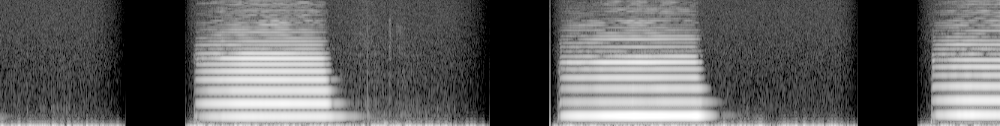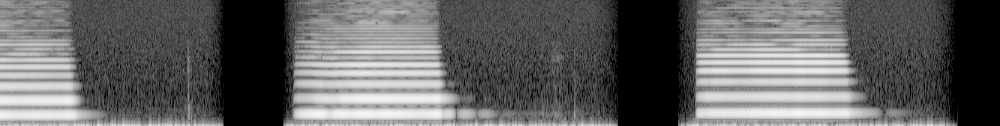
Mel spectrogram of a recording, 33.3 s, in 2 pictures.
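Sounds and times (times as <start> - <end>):
cello bowed on the A string: 3.3 - 7.6, 9.2 - 13.8, 15.6 - 20.0, 21.6 - 26.4, 28.2 - 32.2.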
